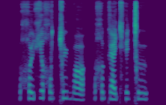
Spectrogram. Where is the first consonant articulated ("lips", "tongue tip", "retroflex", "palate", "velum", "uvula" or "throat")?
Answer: uvula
